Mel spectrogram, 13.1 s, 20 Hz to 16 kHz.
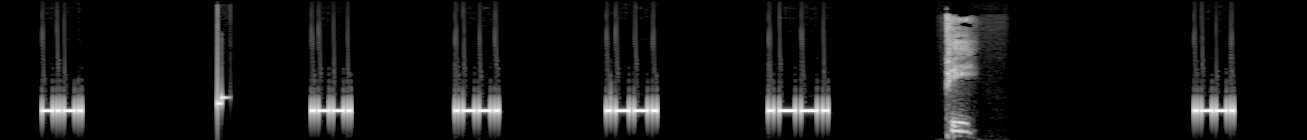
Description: Morse code, heard as a keyed tone, about 29 wpm, spaced as for 7 wpm, 700 Hz. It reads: C PPPP P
